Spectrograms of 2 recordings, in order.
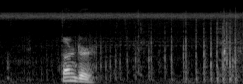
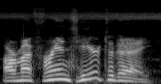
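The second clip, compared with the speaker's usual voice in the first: raised, lilting call into the woods; 4 semitones higher than usual. Real, not acted. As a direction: call out gently to someone unseen, pitched up. Calling out to unseen woodland friends.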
